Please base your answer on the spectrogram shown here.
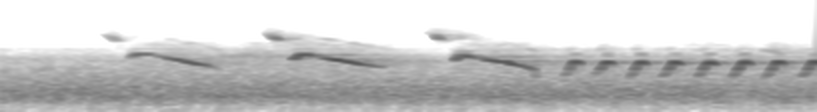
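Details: In spring at Cub Run, a Northern Cardinal sings three clear, down-slurred whistles, then a quick run of short chips, over a steady background hiss.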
